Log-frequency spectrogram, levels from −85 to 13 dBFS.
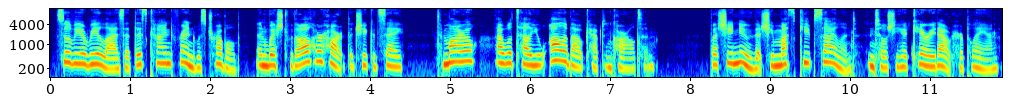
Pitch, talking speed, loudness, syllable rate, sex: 250 Hz, 215 wpm, -17 LUFS, 5.4 syllables/s, female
